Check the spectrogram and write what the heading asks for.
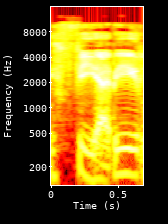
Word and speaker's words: Fieri: Fieri like set. – Oh, you're pronouncing that correctly.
